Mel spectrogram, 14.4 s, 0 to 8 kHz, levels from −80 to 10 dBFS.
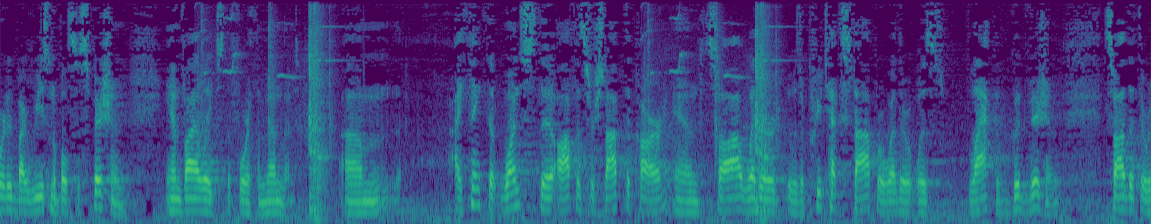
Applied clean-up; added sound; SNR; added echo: none; Slam; 8 dB; none.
